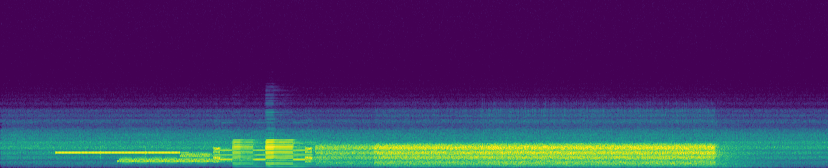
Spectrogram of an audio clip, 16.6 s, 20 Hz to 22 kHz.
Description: Dial-up modem handshake (V.34 or later), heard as a whistle, warbles, then hiss, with phone line noise and room echo.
